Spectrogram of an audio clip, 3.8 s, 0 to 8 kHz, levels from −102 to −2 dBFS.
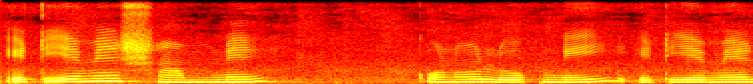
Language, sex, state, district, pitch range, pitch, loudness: Bengali, female, West Bengal, North 24 Parganas, 210-245 Hz, 220 Hz, -13 LUFS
